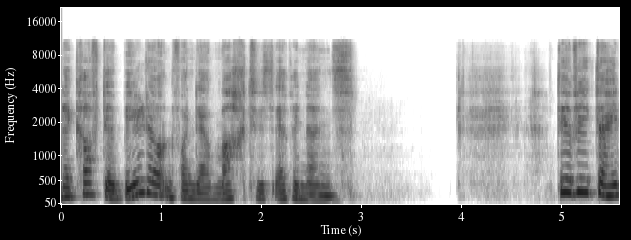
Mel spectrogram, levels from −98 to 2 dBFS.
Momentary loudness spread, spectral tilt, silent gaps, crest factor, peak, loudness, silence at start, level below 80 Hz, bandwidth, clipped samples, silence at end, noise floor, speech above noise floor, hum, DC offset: 10 LU; -6 dB/octave; 3.81-3.95 s; 16 dB; -6 dBFS; -21 LUFS; 0 s; -80 dBFS; 11 kHz; under 0.1%; 0 s; -75 dBFS; 55 dB; none; under 0.1%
